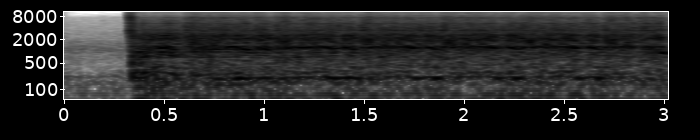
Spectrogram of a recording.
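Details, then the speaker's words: 1953 Willys Jeep CJ-3B; steady cranking with no catch, pulled plug shows no spark; 12 V fed direct from battery to resistor lights the test light, owner suspects ignition switch not feeding voltage while cranking. "definitely no spark so ah what a pain in the butt this is interesting"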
